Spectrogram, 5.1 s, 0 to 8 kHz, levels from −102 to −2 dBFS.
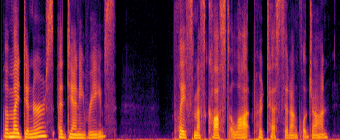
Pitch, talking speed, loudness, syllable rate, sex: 180 Hz, 165 wpm, -22 LUFS, 5.3 syllables/s, female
